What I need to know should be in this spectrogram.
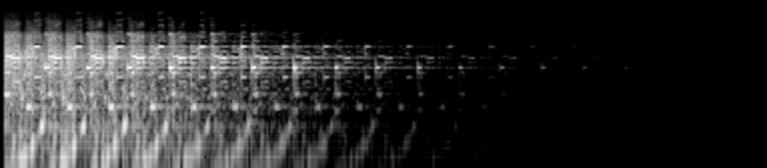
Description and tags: Short looped sequence processed with variable BPF, feedback delay line and reverb effects.
reverb, softsynth, delay, synthesis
